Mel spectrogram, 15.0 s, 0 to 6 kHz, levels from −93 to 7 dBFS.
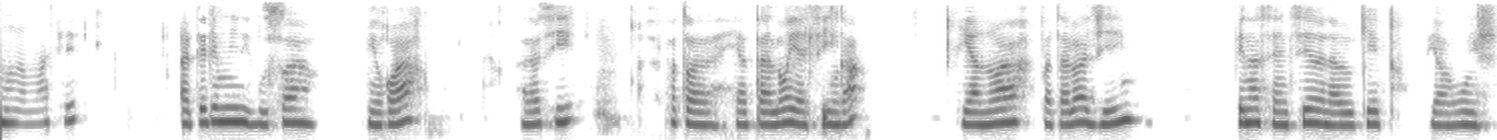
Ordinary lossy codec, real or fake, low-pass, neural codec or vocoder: AAC, 24 kbps; fake; 5.4 kHz; autoencoder, 48 kHz, 32 numbers a frame, DAC-VAE, trained on Japanese speech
